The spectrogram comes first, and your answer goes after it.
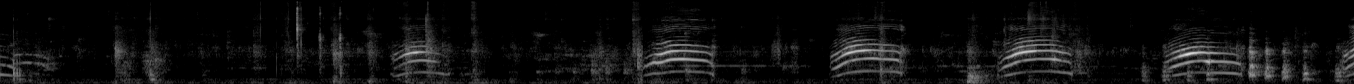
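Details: Male cat calling a female in a mating call: scattered clicks and taps at first, then five rising-and-falling meows arriving every one to two seconds, growing louder toward the end.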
